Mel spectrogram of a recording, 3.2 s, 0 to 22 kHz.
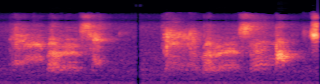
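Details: Mimicking budgerigar, a 13-month-old male that speaks Korean and Japanese, chatters to himself. Two runs of word-like, vowel-rich raspy syllables separated by a short pause, ending in a squeaky note.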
